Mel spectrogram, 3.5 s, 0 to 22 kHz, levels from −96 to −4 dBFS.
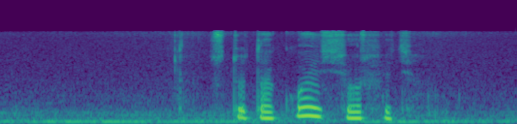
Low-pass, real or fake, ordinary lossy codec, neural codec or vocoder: none; real; none; none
